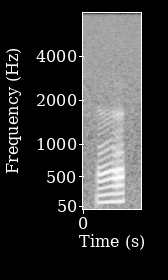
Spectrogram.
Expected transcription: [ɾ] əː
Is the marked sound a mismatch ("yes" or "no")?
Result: no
